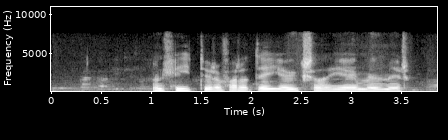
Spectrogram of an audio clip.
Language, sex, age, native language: Icelandic, male, 12, Icelandic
